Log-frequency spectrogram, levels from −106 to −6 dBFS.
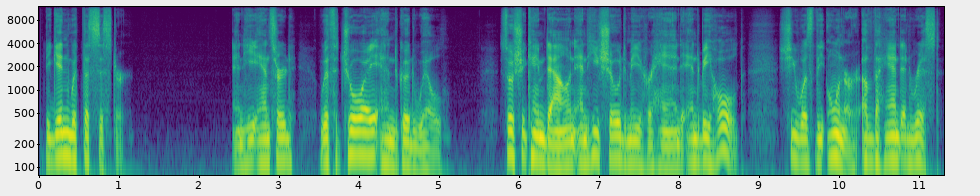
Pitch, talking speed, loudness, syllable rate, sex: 110 Hz, 170 wpm, -19 LUFS, 4.6 syllables/s, male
